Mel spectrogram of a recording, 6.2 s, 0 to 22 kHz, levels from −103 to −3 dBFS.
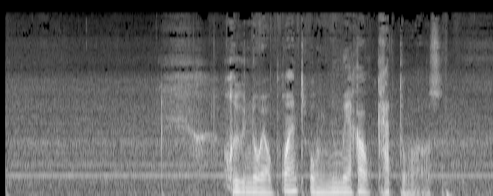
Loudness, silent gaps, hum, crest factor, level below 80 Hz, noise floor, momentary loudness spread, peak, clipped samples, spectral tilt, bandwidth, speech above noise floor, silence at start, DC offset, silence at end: -21 LUFS; none; none; 22 dB; -42 dBFS; -40 dBFS; 22 LU; 0 dBFS; under 0.1%; -6 dB/octave; 16 kHz; 20 dB; 0.1 s; under 0.1%; 0 s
